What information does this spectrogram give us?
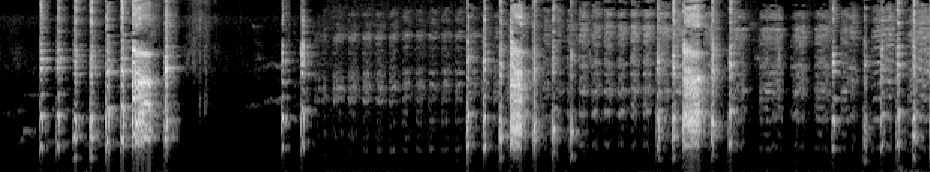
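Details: Red junglefowl calling for a female, with bursts of rapid clucks climbing into rasping crows, spaced by quieter stretches of faint, steady clucking; three such bouts occur.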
